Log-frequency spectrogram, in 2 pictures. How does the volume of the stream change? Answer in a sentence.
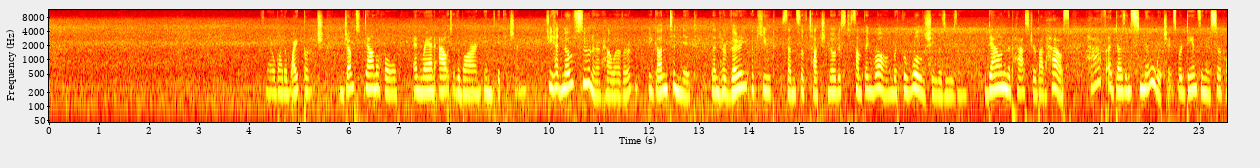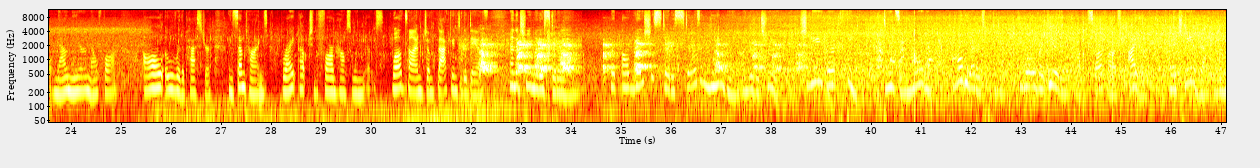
The loudness of the stream goes up.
